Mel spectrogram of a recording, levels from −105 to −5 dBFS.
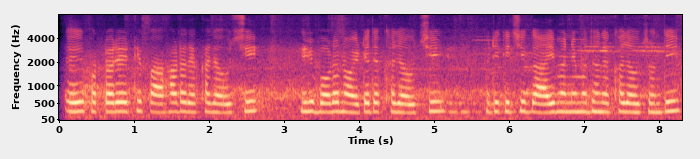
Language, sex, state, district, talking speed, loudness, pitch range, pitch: Odia, female, Odisha, Khordha, 125 wpm, -13 LUFS, 250-270 Hz, 260 Hz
